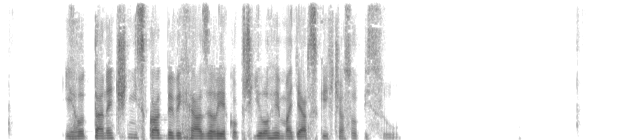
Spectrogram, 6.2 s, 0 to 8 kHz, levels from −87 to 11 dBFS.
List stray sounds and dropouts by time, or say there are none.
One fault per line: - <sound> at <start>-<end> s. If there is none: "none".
none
